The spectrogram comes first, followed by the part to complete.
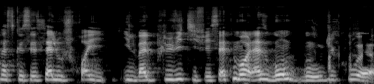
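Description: A woman speaks at a fairly quick pace with fairly even intonation. Her pitch is medium, in a normal speaking voice. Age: 30s. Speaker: public sector digital worker. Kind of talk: interview.

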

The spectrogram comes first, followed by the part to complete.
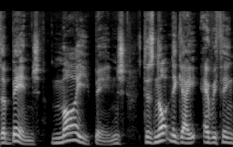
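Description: The background is quiet as a man speaks at medium pitch. His pitch swings very widely. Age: 40s. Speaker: fitness vlogger. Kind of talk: vlog monologue to camera. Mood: earnest, reflective. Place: garage.

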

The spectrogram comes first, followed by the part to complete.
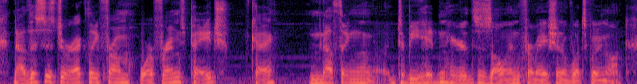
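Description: At a moderate pace, a man speaks, his pitch varying in an ordinary way. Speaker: gaming youtuber. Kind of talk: casual commentary. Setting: screen recording. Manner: animated. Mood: frustrated, ranting.

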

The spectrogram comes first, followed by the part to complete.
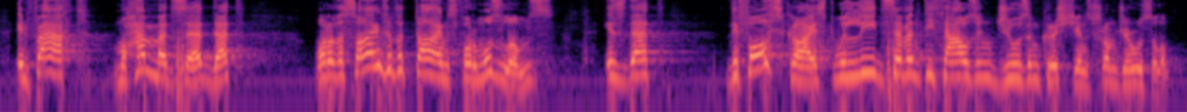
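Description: The speaker moves at a fairly slow pace with lively intonation. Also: man, high pitch for a man. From Middle East, Palestinian areas. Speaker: speaker on religion and prophecy. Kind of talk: lecture. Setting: stage with audience. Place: church. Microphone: lapel.

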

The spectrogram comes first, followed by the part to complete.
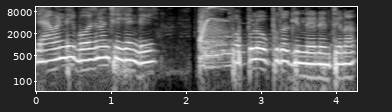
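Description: Squeaky and extremely high-pitched, a woman performs a cartoonish character voice. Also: moderate pace. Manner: comic bickering.

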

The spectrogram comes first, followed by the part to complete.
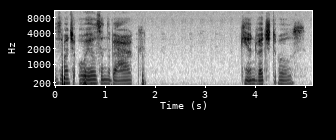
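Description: Speaking at a fairly slow pace with long, frequent pauses, a woman has a very deep, low pitch and fairly even intonation. Her loudness swings widely, and the sound is dry with no echo. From New Hampshire. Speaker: homemaker. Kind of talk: casual talk to camera. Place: home room. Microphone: phone near.

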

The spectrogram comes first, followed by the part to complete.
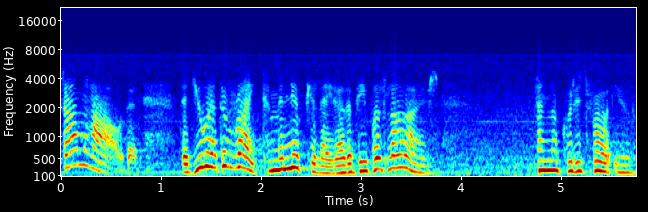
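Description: Over light background noise, a woman's voice swings very widely in pitch. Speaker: soap opera actor. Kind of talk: dramatic dialogue. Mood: reproachful, earnest. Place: studio.

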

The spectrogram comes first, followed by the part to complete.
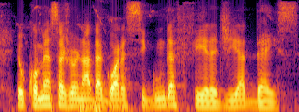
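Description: A man's voice at medium pitch. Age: 40s. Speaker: therapist and Enneagram teacher; Enneagram teacher. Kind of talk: video monologue to camera. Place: garden. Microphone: phone near.

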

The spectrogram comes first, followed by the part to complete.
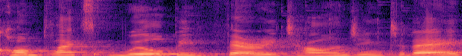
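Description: A woman speaks with ordinary pitch variation. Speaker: fitness instructor. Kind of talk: tutorial. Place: home room.

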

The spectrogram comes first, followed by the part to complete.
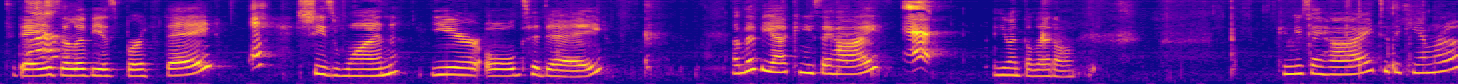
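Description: A woman speaks at a very slow pace, with long, frequent pauses. There is light background noise. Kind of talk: home video narration, baby talk. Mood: warm, affectionate, playful. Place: home room. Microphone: old recording.

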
